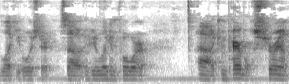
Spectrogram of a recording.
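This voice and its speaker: A man's somewhat breathy voice comes at a fairly slow pace with monotone, flat intonation. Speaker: food reviewer. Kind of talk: casual vlog chat. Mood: relaxed, amused. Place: home room. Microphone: phone near.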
